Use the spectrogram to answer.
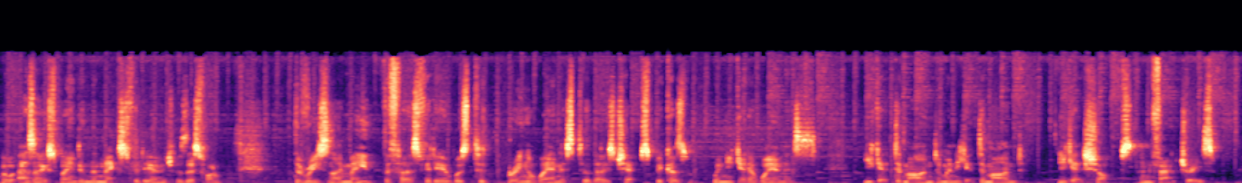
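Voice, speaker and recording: With faint music in the background, a man with a very deep, low voice talks at a fairly quick pace. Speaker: show host. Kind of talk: news show presenting. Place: studio.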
